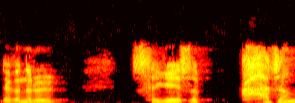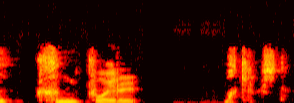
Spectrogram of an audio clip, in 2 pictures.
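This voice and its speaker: A male pastor voicing God in his sermon, speaking in slow, hushed pronouncements. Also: lowish voice, animated, dull audio, pitched below the performer's own voice. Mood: solemn. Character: solemn commanding voice of God.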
